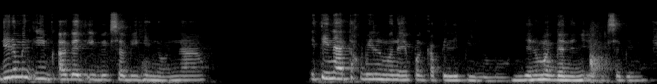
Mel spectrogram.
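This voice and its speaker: This woman talks at a very fast pace with a dark, mellow tone. Her voice is somewhat breathy, with ordinary pitch variation. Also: medium pitch for a woman. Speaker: student or teacher giving a poem analysis. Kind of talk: lecture. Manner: halting.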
